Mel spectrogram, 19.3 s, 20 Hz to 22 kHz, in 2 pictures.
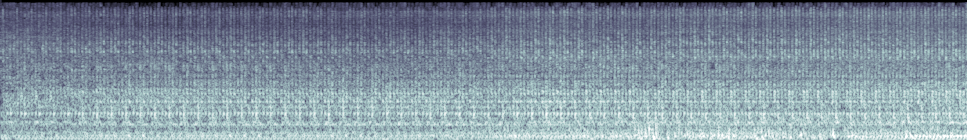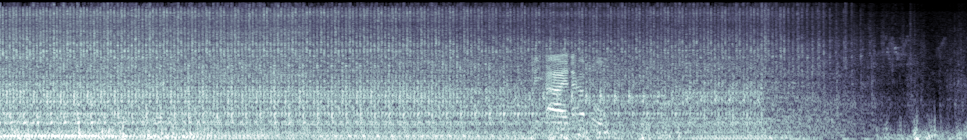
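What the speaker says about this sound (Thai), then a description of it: "เดี๋ยวนี้ติดเครื่องดูก็ได้ครับไม่อายนะครับ" A Kubota M6040SU tractor engine, a 2010 model, idles steadily and close by for most of the stretch with a knocking diesel rhythm, then cuts off near the end.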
